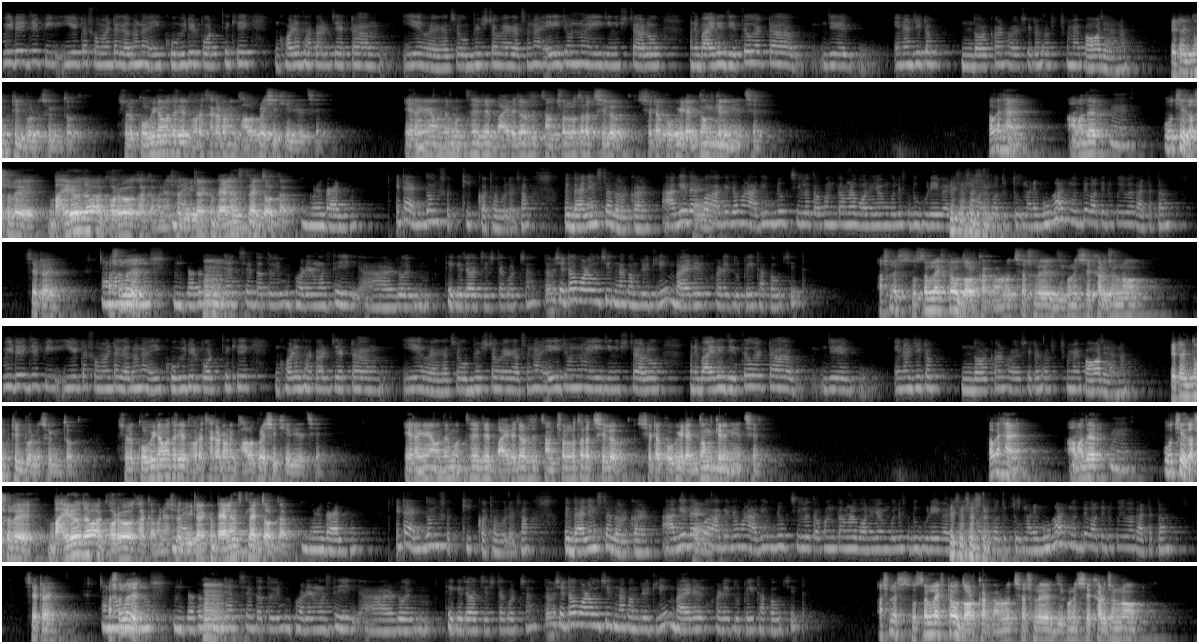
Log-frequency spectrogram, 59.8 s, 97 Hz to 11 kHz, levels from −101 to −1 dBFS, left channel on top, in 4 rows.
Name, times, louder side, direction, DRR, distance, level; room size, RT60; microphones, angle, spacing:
voice 1, 0.0-8.2 8.6-10.9 11.1-11.7 12.0-14.1 20.1-20.7 23.7-24.2 28.2-28.4 28.8-29.0 32.0-33.3 33.6-34.3 34.8-44.5 46.0-54.7, equal, ahead, 6 dB, 0.5 m, -42 dB
voice 2, 14.6-15.8 16.4-18.7 20.0-24.4 27.3-27.7 28.3-28.7 29.5-33.5 38.5-38.7 41.8-42.2 45.2-45.5 46.1-46.5 47.3-47.6 55.8-59.0, right 2 dB, 50° right, 9 dB, 0.8 m, -29 dB
11.5 x 6.0 x 4.7 m, 0.78 s
head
